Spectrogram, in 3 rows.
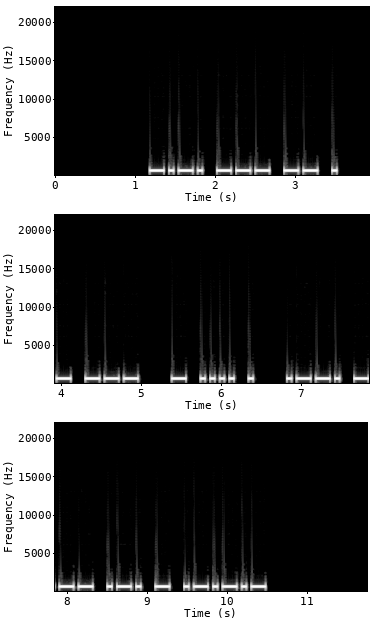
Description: Morse code, heard as a keyed tone, about 21 wpm, 700 Hz. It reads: COME TO THE PORT.
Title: Sentences from Top 1000 Words - Review Part 1 - 20wpm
